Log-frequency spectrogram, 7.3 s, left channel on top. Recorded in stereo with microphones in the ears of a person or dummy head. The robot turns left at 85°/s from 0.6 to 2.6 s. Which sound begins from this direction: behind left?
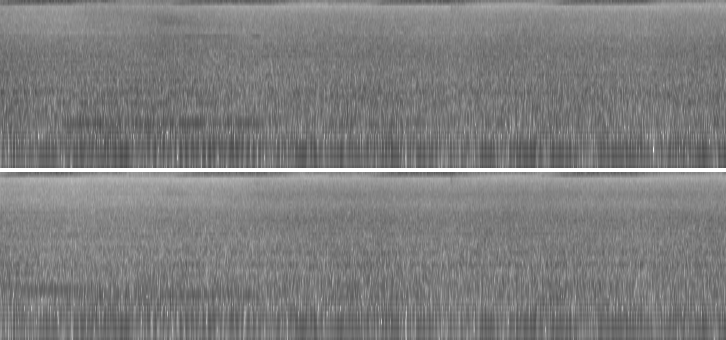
An insect, at 0.0 s.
